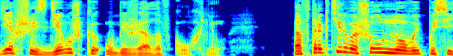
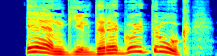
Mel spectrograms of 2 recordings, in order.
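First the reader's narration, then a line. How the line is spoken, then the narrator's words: Exclamation, young man. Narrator (Russian): воскликнул юноша в красном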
